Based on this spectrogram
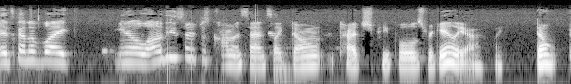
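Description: The voice moves at a moderate pace, with very wide pitch swings and big swings in loudness. The sound is dry and close, with no echo. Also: woman, fairly high pitch for a woman. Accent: American. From Kansas, US. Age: 20s. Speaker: state legislator. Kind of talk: casual chat.

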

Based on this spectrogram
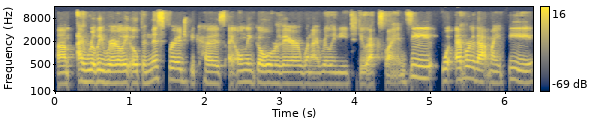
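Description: Against a quiet background, a woman talks at a fairly quick pace. She has an unremarkable speaking voice with a fairly low pitch. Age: 30s. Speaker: writer. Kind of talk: casual chat.

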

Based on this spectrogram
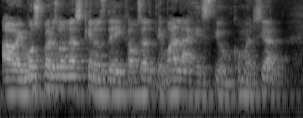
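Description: Over noticeable background noise and audible room echo, a man with a fairly high voice speaks with fairly even intonation. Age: 20s. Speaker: sales consultant. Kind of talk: casual chat.

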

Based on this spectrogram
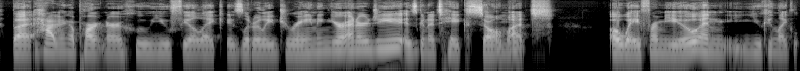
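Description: A woman with an American accent talks at a moderate pace in a medium pitch. The recording is very clean with a silent background and a dry, close sound with no echo. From New York. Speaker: podcast host. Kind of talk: casual chat. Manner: animated.

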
